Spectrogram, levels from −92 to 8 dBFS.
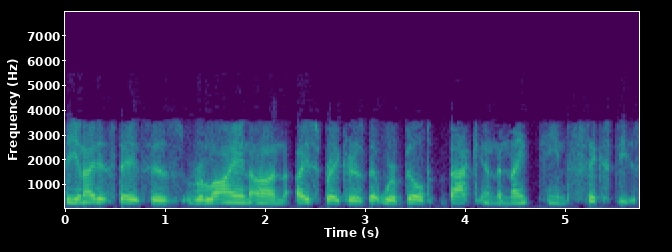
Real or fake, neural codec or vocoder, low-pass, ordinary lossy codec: real; none; 7.2 kHz; MP3, 24 kbps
